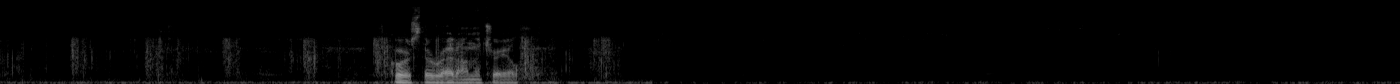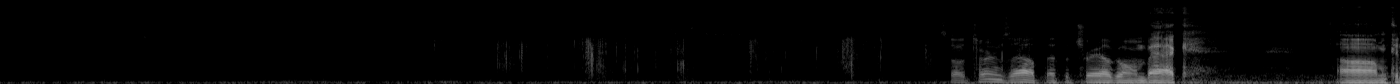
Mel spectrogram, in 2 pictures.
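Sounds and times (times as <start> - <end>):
faint bird chirps and calls: 0.0 - 24.0.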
